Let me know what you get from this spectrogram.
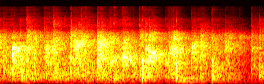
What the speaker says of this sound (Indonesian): Kita beri aplaus untuk semua kelompok yang sudah tampil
